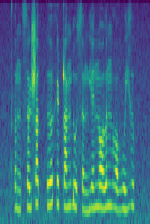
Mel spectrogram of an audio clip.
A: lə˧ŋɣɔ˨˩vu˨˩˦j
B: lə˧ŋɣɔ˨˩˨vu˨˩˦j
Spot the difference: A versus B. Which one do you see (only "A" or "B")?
A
